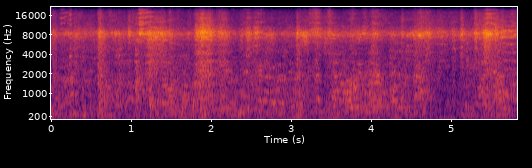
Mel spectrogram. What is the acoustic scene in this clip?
restaurant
